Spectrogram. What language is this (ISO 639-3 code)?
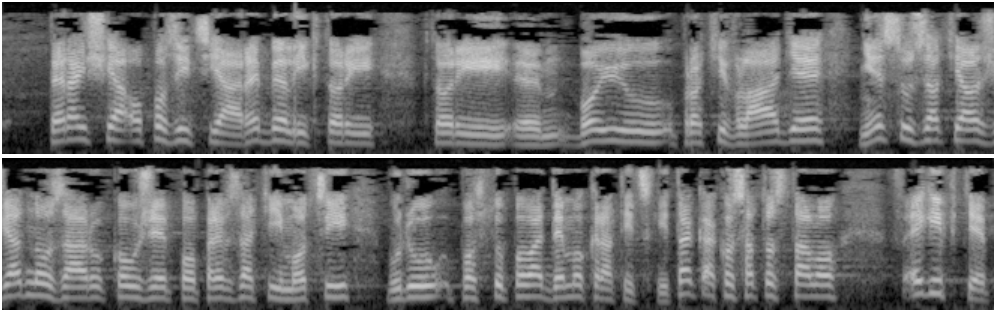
slk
